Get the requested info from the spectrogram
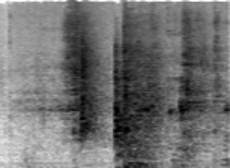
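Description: A sudden thump about halfway through, after a short rise of rustling noise.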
